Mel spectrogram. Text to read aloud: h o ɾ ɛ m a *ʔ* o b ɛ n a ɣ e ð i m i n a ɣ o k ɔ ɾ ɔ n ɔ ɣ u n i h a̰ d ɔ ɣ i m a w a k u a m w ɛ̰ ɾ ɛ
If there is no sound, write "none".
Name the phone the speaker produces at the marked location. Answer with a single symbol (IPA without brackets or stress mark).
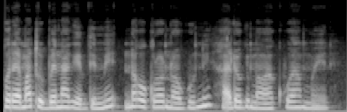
t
